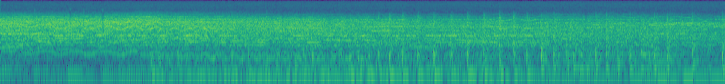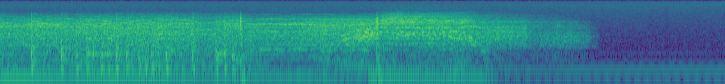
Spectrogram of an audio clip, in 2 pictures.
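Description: Hard rock song ending, played by electric guitar, bass, keyboards and drum kit, with a run of drum hits in the second half. The last chord dies away about nine seconds in.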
